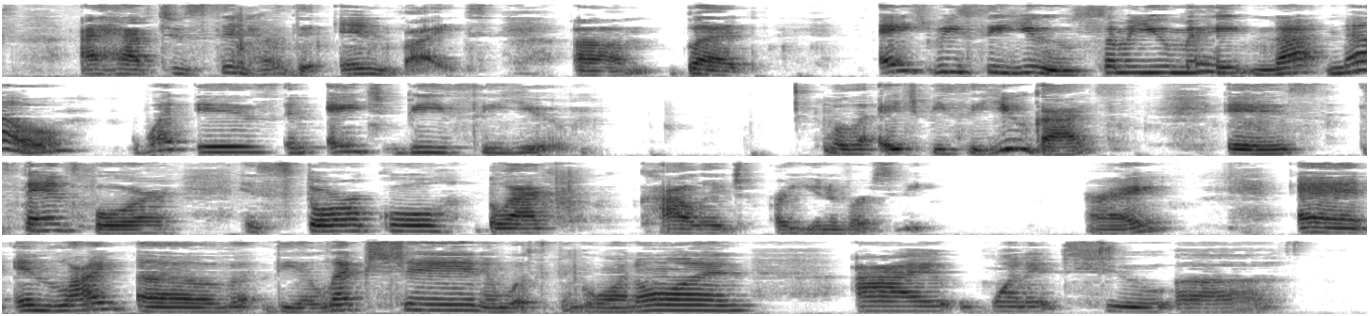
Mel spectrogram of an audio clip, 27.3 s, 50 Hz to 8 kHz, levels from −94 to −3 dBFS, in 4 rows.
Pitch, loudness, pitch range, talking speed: 210 Hz, -20 LUFS, 175-250 Hz, 110 wpm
